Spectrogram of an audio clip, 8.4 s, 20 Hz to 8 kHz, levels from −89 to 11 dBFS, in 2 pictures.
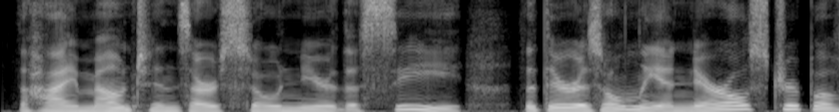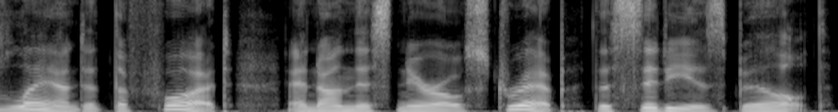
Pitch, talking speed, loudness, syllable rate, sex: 180 Hz, 210 wpm, -16 LUFS, 4.8 syllables/s, female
